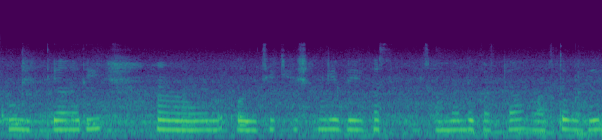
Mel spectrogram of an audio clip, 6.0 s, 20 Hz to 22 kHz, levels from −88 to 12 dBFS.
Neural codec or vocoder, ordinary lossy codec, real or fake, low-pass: none; Opus, 64 kbps; real; 7.2 kHz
